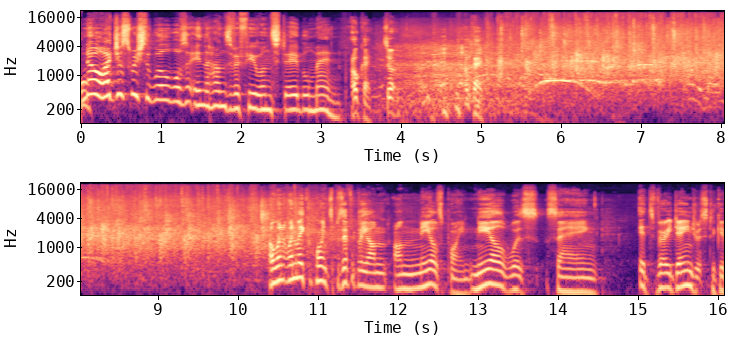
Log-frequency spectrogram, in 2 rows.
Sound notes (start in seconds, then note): 3.7 audience laughing; 6.0 audience cheering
